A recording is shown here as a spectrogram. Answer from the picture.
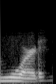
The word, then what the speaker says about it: Ward: It's Mary and then Isla, I-L-A, it's two words, it's a double name, and then my last name is Ward, W-A-R-D.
